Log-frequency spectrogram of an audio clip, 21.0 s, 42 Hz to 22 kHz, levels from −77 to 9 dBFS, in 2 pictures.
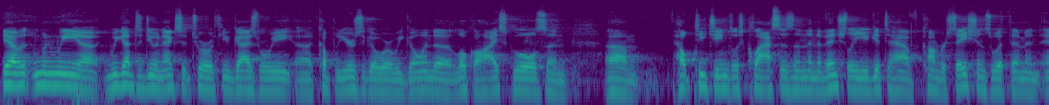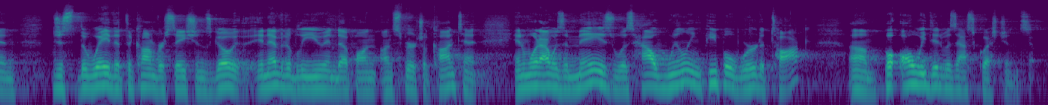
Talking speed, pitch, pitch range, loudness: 230 wpm, 115 Hz, 105-125 Hz, -31 LUFS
